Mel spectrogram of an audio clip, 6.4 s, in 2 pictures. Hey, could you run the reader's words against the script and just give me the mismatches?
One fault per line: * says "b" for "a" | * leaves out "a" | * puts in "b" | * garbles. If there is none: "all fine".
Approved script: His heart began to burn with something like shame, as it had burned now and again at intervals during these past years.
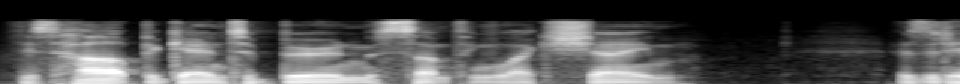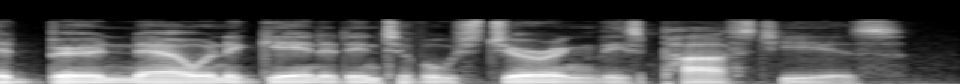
all fine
